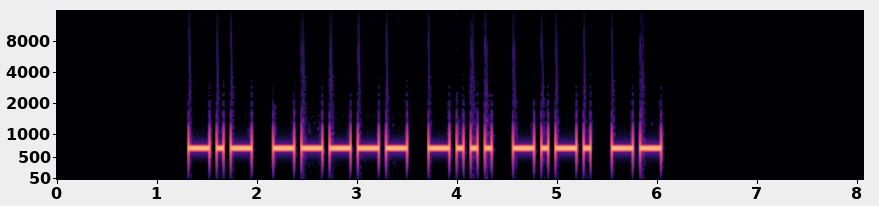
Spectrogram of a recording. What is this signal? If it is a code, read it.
Morse code, heard as a keyed tone, about 17 wpm, 700 Hz. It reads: K0BCM
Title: USA Call Signs - 5 Characters - Repeated 2x - 17wpm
